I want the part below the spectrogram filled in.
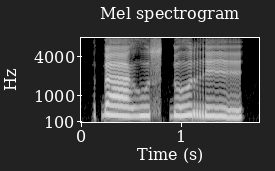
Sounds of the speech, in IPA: ɗaɣus ɗʊ rɪ

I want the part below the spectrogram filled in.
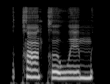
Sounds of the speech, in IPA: kã˦ kə˧ we˧m

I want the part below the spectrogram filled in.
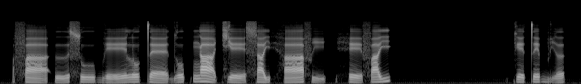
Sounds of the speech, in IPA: faː˧˩ʔɯː˩˧suː˧ beː˩˧lo˧˥ t̪ɛː˧˩doː˧˥p̚ ŋaː˥˨t͡ɕeː˧˩sa˧j haː˧˥fi˧˩ | heː˧˩fa˧˥j | ke˧t̪e˧˥bi˩˧ə̯

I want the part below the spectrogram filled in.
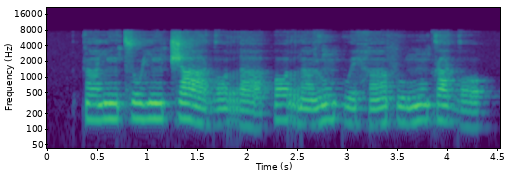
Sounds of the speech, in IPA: kã˦jĩ˦t͡su˦jĩ˦ t͡ʃaː˦˨ɡɔ˨ra˨ | ɔ˦ rã˨ ɣũ˦ kʷe˨hã˨˦fu˨ ŋũ˦ka˦ ɡɔ˨

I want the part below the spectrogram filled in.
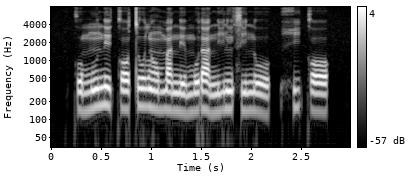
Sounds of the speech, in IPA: ko˨mũ˨˦ne˦˨kɔ˧ to˦lɔ̃˧ ma˧ne˨mo˨˦ ɾa˦˨ni˨˦ ɾĩ˦˨si˨˦no˦˨ | hi˦kɔ˧

